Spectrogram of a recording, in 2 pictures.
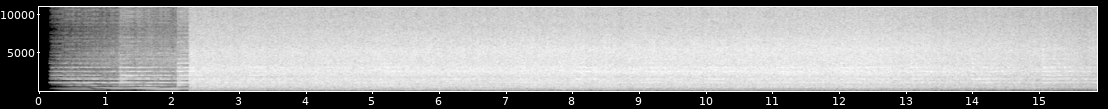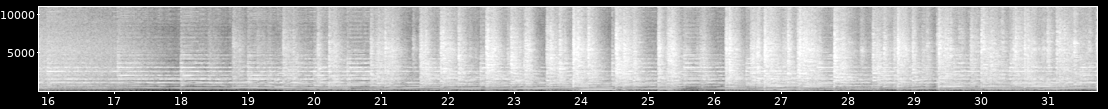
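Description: Large bells worn by a group of carnival bell-ringers (zvončari) clanging. At first they make a dense, continuous wash of ringing; from about 18 s the clangs fall into a rhythm with the ringers' steps as they come closer.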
